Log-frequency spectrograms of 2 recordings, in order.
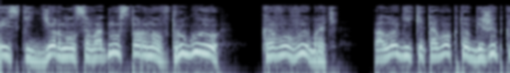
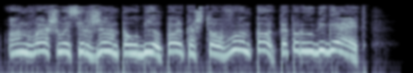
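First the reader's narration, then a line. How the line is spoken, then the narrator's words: Yelling in someone's face. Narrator (Russian): Заорать в самое лицо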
